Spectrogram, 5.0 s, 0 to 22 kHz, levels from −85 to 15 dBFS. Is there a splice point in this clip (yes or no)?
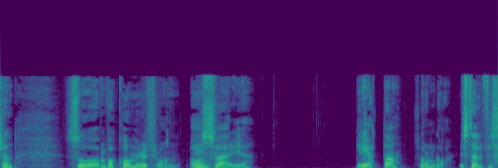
yes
